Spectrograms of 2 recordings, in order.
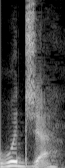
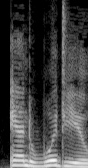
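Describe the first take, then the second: First: The word 'you' is reduced to 'ya'. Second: The word 'you' is said in full.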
